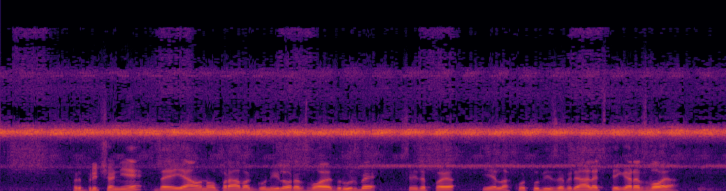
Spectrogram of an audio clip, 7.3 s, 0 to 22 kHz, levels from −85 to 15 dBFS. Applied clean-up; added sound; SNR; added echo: none; Frog; -4 dB; none.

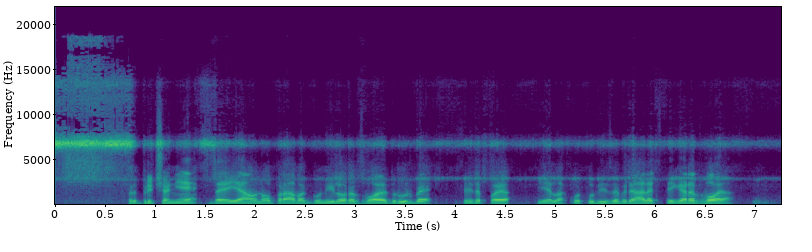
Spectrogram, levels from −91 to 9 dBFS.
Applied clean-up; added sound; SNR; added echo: neural mask model RNNoise.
